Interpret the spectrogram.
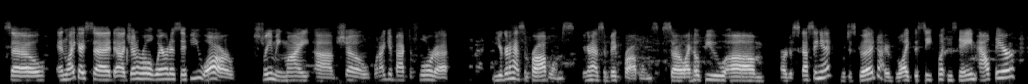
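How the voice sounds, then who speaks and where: A woman's voice: medium pitch, very fast, a bit bright, no room sound, highs cut off. An American woman ranting to livestream viewers in a blunt, combative way, repeating phrases for emphasis. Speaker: livestream host and protest activist.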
